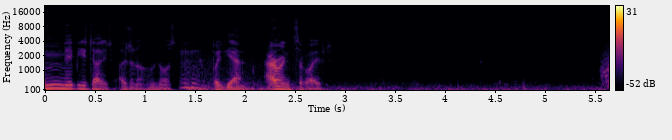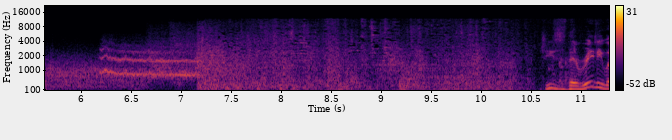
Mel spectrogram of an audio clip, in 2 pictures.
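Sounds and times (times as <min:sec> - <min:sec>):
speech: 0:00.0 - 0:03.0, 0:10.6 - 0:11.2
car tires screeching: 0:05.6 - 0:07.2
car crash with crunching metal and scattering debris: 0:05.6 - 0:10.6.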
